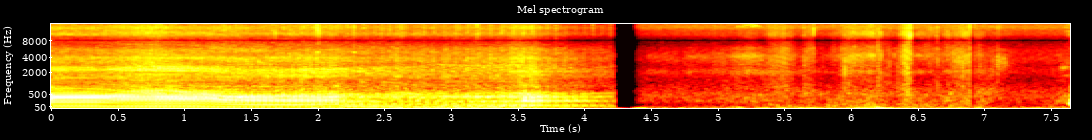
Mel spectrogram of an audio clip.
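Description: A motorcycle engine runs loud and close on a riverside adventure ride, a steady harmonic drone that cuts off abruptly midway, leaving only quieter outdoor rustle and clatter.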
